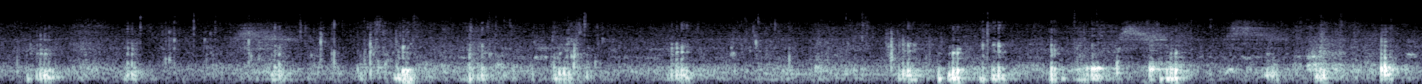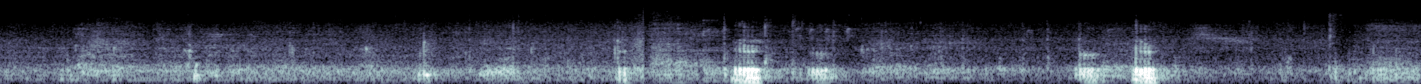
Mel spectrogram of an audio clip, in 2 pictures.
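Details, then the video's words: Pigs scratching and grunting on a farm; low, soft grunts scattered irregularly about every two seconds over a steady rustling, scraping background, with a couple of louder grunts near the end. "Pigs (Scratch and Grunt)"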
